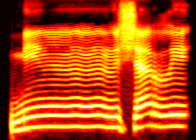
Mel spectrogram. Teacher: Jadi bagaimana bunyinya min syarri nun yang asalnya ada di ujung lidah untuk bergerak ke tengah lidah karena huruf syin keluarnya dari tengah lidah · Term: ikhfa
